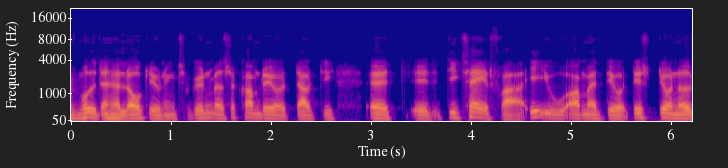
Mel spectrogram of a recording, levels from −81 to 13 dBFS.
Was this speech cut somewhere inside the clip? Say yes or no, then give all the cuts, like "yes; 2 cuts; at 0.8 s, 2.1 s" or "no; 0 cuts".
yes; 1 cut; at 1.1 s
